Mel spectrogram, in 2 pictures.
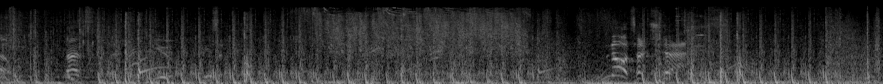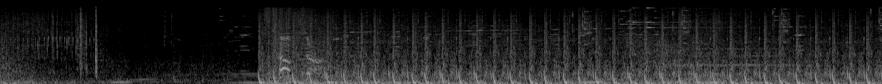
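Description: Rapid automatic rifle fire crackles in a video game.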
